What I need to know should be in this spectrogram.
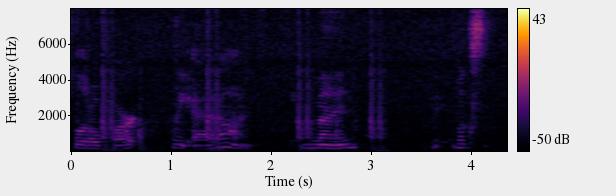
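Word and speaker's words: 们: Mun. It looks, remember the E is pronounced like a U sound?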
